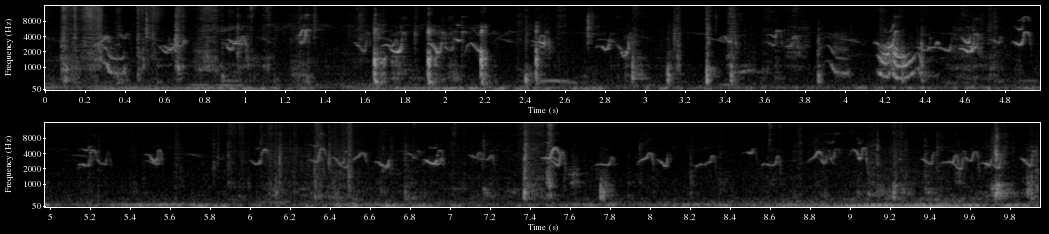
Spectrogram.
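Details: Black francolin chicks, the baby dakhni teetar, at play: many short hooked peeps in an uneven stream, mixed with clicks, taps and a low rumbling background.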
